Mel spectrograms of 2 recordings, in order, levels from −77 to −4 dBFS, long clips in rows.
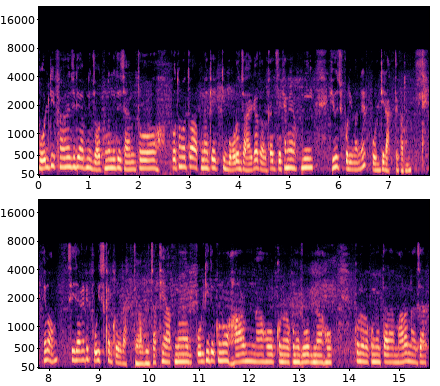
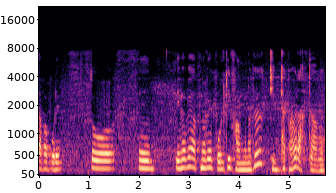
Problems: constant background noise, continuous background conversations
